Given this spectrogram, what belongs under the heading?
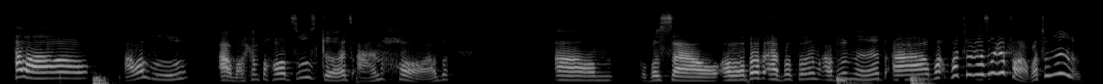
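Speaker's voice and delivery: goblin shopkeeper character voice. Voicing a goblin shopkeeper greeting the party: Stitch impression. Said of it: "me doing my best Stitch impression".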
